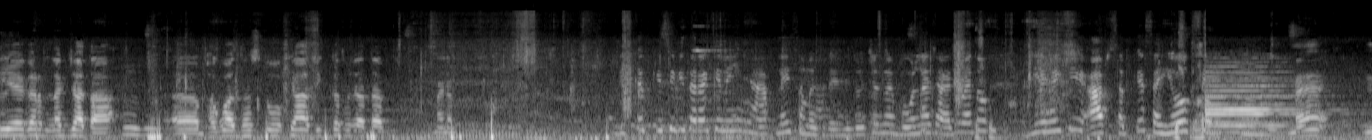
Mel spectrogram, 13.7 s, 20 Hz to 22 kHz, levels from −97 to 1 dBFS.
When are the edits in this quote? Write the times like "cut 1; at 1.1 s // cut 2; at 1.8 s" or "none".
cut 1; at 12.1 s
